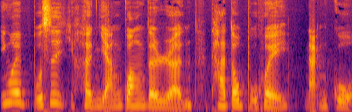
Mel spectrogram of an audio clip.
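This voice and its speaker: In a strong Taiwanese accent, a woman talks at a moderate pace with lively intonation. Her pitch is medium for a woman, and her tone is dark and mellow. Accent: strong Taiwanese Mandarin. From Taiwan, Hualien. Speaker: psychologist. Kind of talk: casual chat.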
